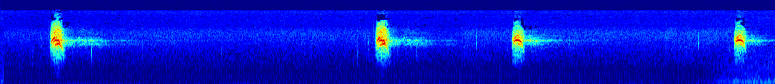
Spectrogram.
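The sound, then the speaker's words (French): An alpine ibex gives four sharp, high whistles through its nostrils, each a brief piercing blast with a short fading tail, spaced irregularly with silence between them. “c'est le sifflement qu'émet un bouquetin par ses naseaux”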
